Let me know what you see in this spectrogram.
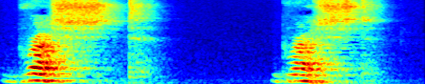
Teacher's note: If the verb ends in the sh sound, the ed will sound like t.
